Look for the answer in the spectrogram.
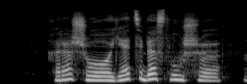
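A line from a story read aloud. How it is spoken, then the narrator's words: Sighing, resigned. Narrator (Russian): вздохнула Даша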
